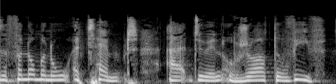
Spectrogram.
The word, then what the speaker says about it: joie de vivre: Tu es pleine de joie de vivre et j'adore vraiment t'entendre rire.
